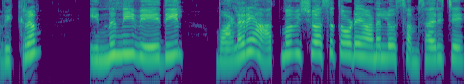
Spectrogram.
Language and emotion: Malayalam, surprised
